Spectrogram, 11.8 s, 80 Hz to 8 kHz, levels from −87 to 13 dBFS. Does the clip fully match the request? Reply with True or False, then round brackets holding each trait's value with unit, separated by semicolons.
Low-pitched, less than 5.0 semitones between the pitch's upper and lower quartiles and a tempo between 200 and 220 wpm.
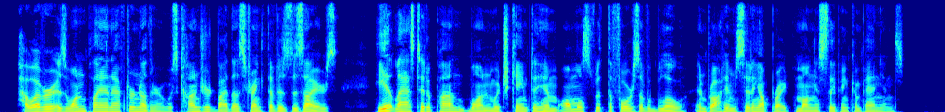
True (125 Hz; 4.1 semitones; 205 wpm)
